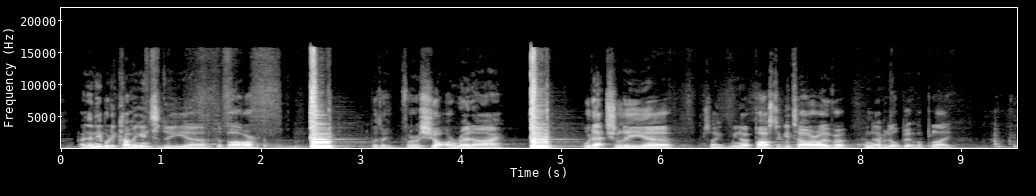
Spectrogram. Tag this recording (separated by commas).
Ukulele, Speech, Music, Plucked string instrument, Musical instrument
